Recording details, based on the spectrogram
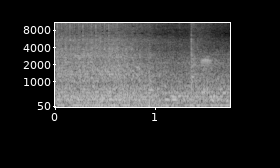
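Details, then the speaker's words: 1st-gen Ford Edge after electric cooling fan assembly replacement (was overheating when parked, A/C blowing hot at idle): engine shut off, fans keep running with a steady airy whir, no rattle or scrape, then slow down; normal cooling fan run-on. "you can hear them now see them hear the fans going yeah that's the fans okay they're slowing down"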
